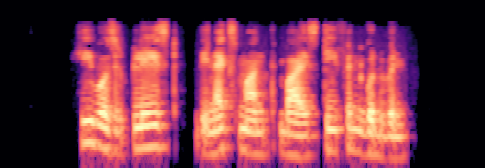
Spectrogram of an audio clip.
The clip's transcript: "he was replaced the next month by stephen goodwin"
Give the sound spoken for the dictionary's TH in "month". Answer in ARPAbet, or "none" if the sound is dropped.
T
